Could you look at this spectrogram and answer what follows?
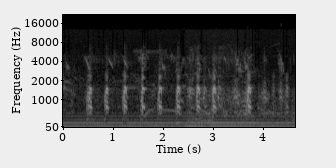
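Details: A regular run of Canada goose honks, about one every third to half second, each clipped and nasal, slowing and softening toward the end, with other geese faintly calling behind and a low hum.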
